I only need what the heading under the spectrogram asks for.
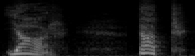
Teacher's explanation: selbst wenn das R ausfällt, wird das A dumpf gesprochen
